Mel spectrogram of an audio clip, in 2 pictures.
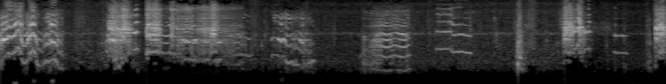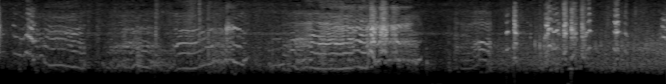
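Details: Common palm civet giving wavering, squawking squeals, some drawn out and quivering, others short and harsh, overlapping in dense runs with few pauses.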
